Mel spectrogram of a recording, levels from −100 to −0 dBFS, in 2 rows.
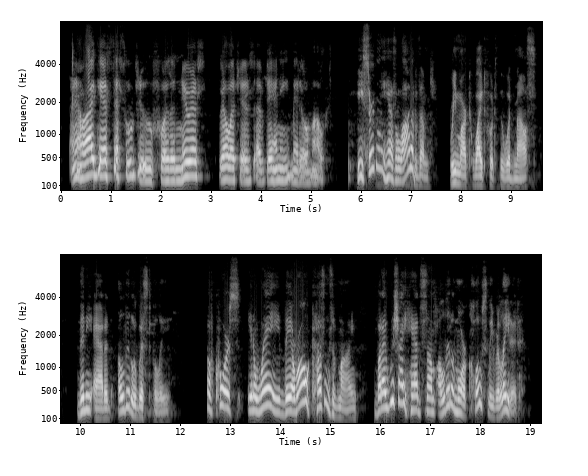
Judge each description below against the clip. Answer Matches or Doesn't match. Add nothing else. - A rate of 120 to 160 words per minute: Doesn't match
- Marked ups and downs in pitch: Matches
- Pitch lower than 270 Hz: Matches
